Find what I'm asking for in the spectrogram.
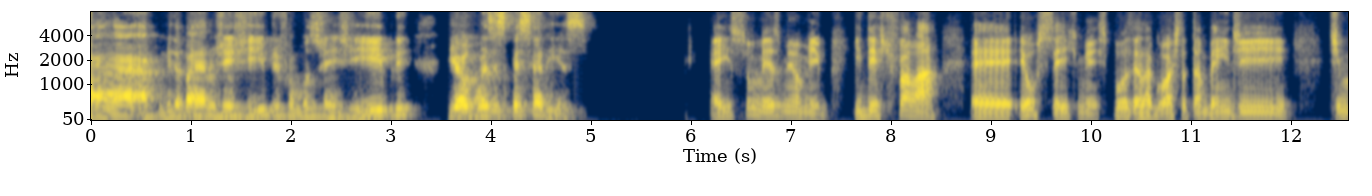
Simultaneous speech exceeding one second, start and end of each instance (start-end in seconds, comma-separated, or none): none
